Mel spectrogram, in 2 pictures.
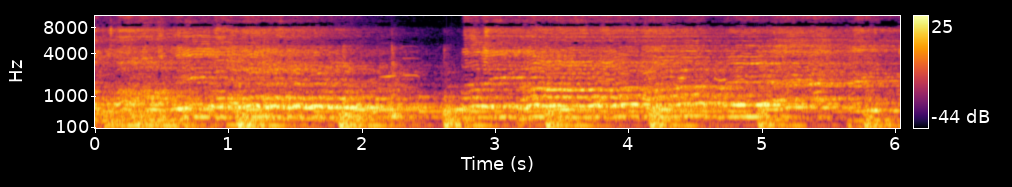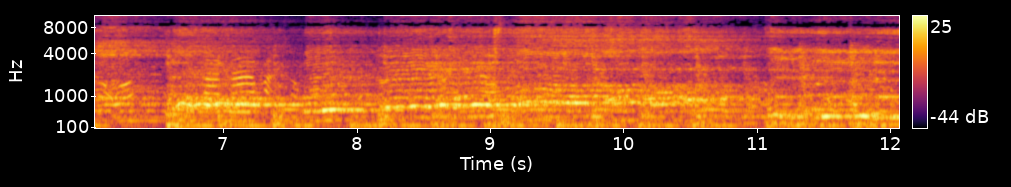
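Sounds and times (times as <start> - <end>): drums beating a rhythm: 0.0 - 12.0
person singing: 0.0 - 12.0.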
